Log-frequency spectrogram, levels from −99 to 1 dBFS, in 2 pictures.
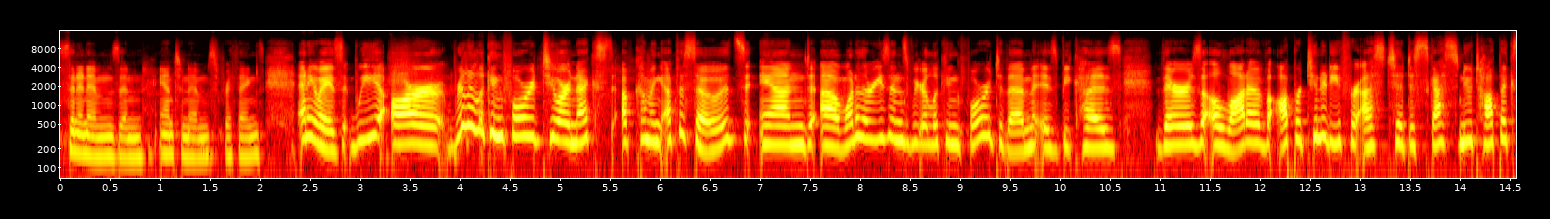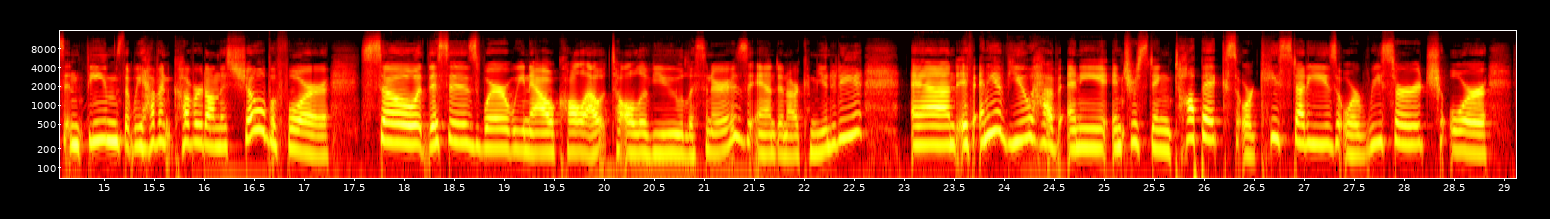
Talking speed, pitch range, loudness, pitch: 170 wpm, 195-265 Hz, -22 LUFS, 235 Hz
